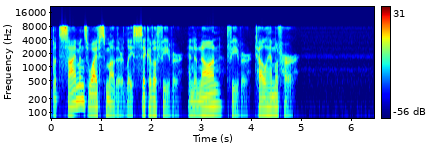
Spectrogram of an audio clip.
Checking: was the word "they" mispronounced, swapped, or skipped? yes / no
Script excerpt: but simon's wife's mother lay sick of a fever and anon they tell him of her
yes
